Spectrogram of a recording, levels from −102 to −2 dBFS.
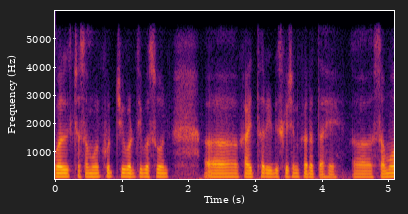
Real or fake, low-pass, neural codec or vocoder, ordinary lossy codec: fake; 5.4 kHz; codec, 16 kHz in and 24 kHz out, 1 kbps, XY-Tokenizer; none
